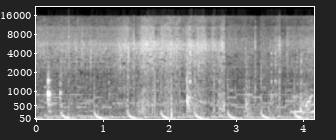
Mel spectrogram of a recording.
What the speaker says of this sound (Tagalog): Pag na-brown na natin yung ating garlic, isunod na natin yung ating onion.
